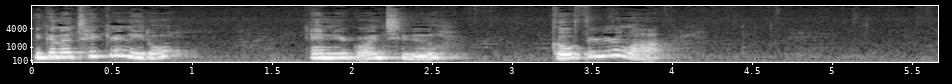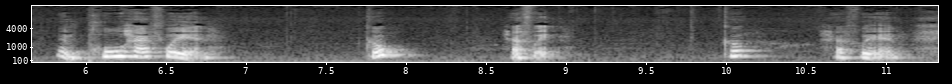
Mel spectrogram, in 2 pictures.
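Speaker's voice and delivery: soft, slight whisper. Showing how to crochet a lock close to the speaker: whispering a bit. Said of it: "I'm kinda whispering 'cause".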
